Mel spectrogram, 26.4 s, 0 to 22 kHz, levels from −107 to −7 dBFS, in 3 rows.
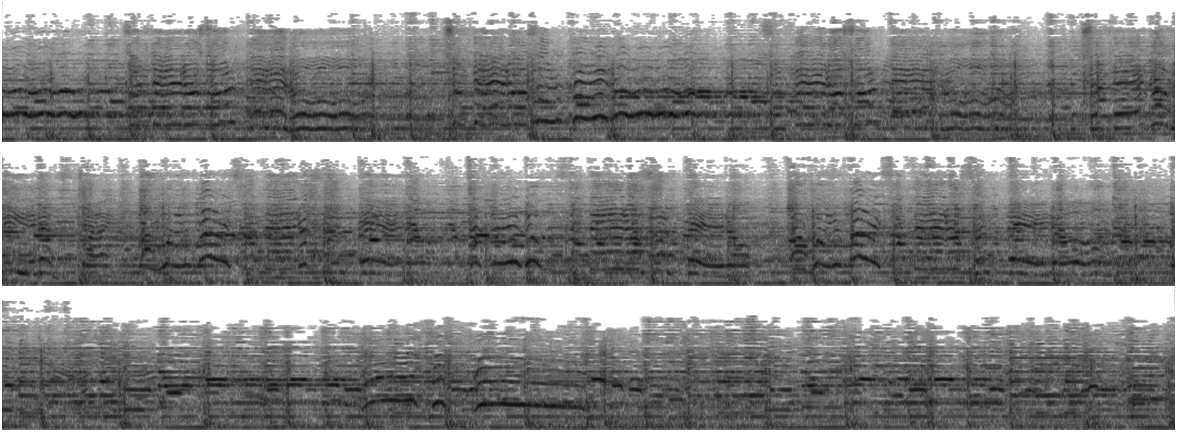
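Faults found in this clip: Adaptive stream at a lower bitrate, 18.11 s to end (26.4 s). Abrupt, gapless loss of top end, nothing above 10 kHz, codec artefacts rise. Player switched rendition when throughput fell; fits AAC-LC dropping from about 96 to 24 kbit/s.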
